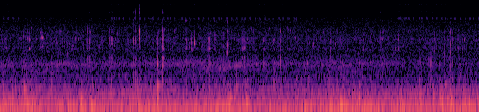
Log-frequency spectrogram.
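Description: River water flowing, heard underwater through a submerged camera: a steady low rumble with a scattering of small clicks and ticks.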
